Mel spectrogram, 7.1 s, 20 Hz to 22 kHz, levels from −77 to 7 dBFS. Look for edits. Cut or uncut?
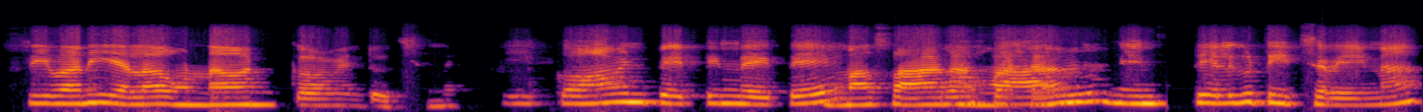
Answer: cut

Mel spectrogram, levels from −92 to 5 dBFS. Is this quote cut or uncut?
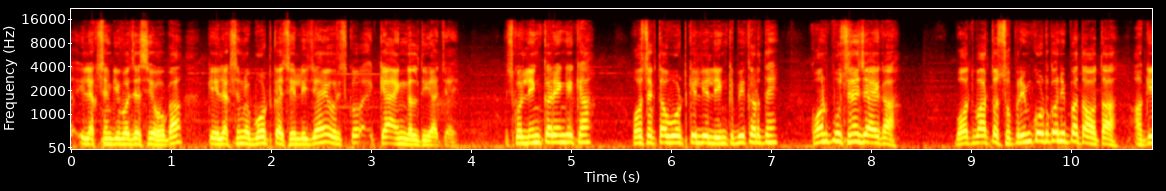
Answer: cut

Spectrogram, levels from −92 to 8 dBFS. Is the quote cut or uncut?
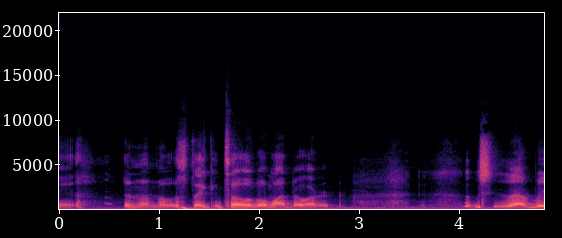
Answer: uncut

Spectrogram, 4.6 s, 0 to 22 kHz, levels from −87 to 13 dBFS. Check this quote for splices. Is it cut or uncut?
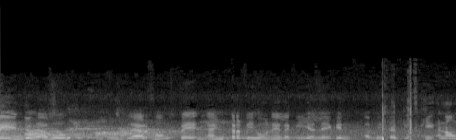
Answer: uncut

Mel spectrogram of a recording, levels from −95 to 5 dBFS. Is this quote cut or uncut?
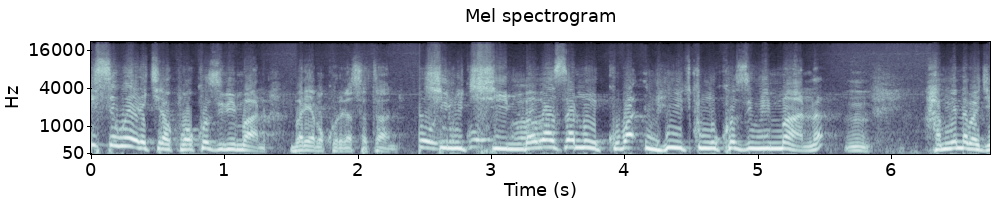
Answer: cut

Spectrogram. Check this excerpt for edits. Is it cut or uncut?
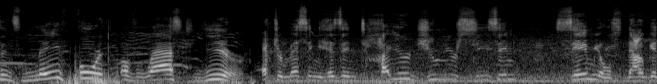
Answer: cut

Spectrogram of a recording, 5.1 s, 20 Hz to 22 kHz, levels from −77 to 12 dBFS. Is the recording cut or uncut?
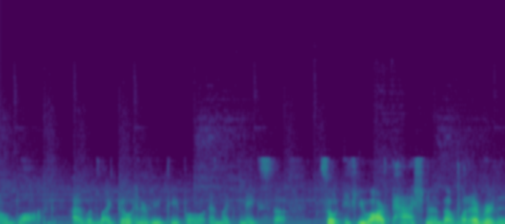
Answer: cut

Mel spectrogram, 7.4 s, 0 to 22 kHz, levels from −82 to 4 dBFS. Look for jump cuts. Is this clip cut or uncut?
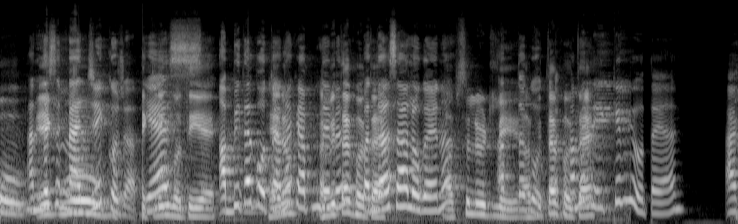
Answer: cut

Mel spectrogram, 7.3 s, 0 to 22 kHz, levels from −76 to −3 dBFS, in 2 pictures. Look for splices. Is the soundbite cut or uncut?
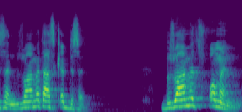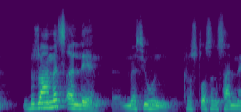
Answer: cut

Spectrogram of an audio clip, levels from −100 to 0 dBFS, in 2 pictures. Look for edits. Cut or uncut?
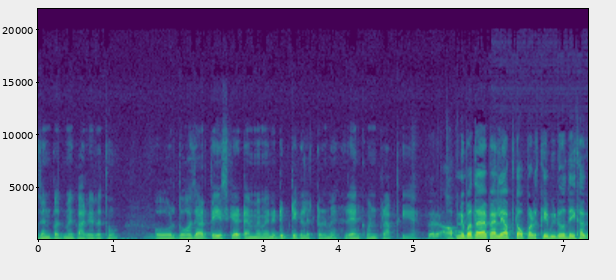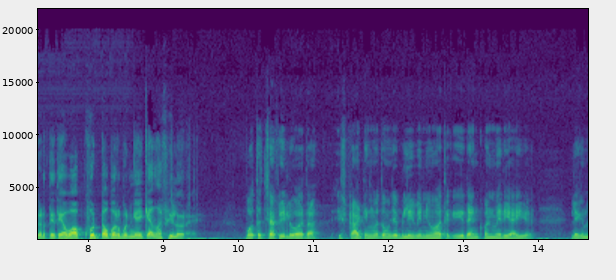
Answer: uncut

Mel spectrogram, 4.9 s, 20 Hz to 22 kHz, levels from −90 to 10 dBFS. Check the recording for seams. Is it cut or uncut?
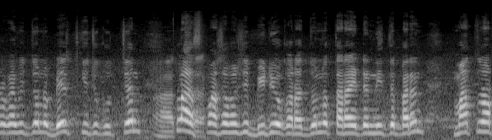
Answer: uncut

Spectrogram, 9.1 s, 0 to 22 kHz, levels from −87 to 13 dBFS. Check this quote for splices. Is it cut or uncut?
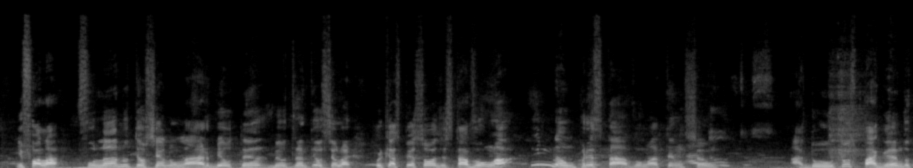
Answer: uncut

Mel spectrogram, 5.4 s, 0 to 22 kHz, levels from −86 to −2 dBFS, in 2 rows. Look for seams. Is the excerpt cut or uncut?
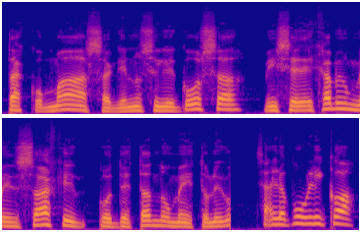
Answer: cut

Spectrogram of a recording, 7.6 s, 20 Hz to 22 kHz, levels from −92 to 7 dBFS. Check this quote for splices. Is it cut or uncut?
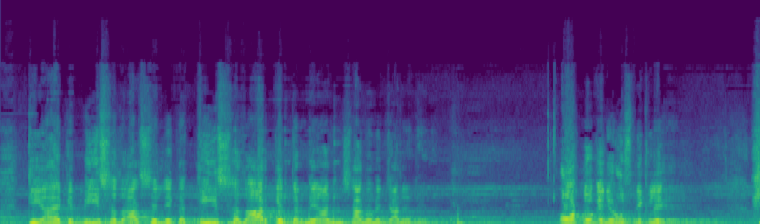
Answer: uncut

